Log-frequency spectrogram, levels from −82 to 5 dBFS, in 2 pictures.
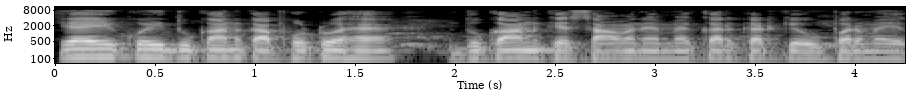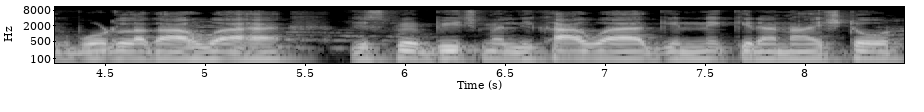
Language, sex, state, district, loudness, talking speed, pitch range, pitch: Hindi, male, Jharkhand, Deoghar, -19 LUFS, 210 wpm, 95-105 Hz, 100 Hz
